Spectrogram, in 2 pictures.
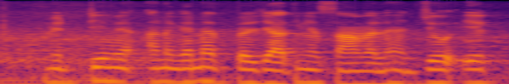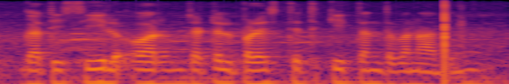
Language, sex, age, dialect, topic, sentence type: Hindi, male, 18-24, Awadhi Bundeli, agriculture, statement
